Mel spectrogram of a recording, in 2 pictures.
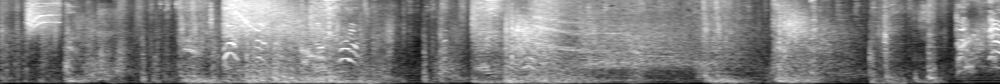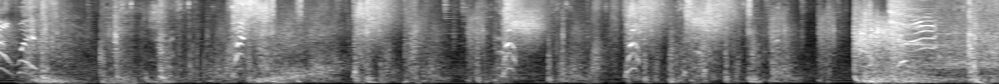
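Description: Punches, slashes and blasts thud and crackle in a fast video game fight.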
